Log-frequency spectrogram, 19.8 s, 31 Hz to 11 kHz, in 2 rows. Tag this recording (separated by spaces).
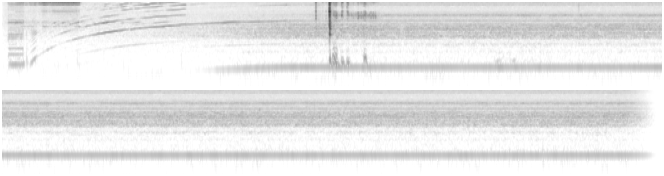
Retrocomputing SCSI2 SCSI PC Computers Datacenter Workstation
